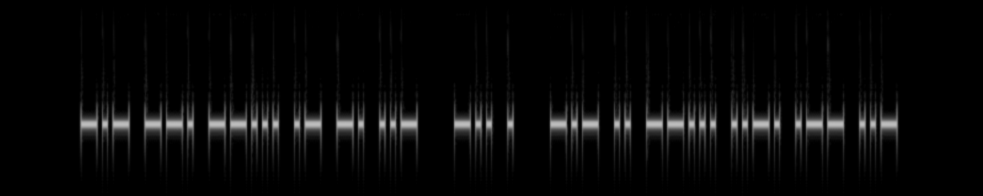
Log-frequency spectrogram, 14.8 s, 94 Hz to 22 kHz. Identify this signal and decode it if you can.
Morse code, heard as a keyed tone, about 15 wpm, 700 Hz. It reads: KG7ANU DE KI7FWU
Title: USA Callsign DE Callsign - 6 Characters - 15wpm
